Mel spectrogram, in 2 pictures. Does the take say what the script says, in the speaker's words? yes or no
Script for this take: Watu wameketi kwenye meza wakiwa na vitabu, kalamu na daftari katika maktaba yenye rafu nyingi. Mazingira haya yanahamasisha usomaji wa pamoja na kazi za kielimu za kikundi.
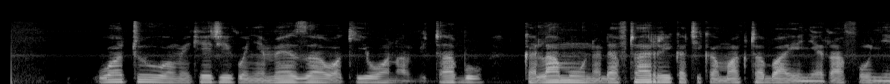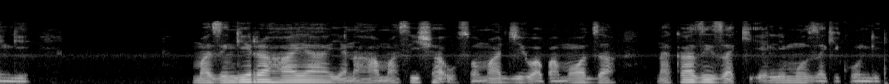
yes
